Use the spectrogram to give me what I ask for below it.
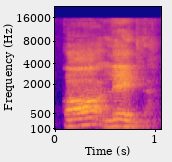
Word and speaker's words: college: कॉलेज में कितने syllable है? कॉलेज में जो है 2 सिलेबल है और एक जहां पर डबल जो लेटर होता है, एक लेटर जो है साइलेंट होता है जिसे हम नहीं पढ़ते हैं।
